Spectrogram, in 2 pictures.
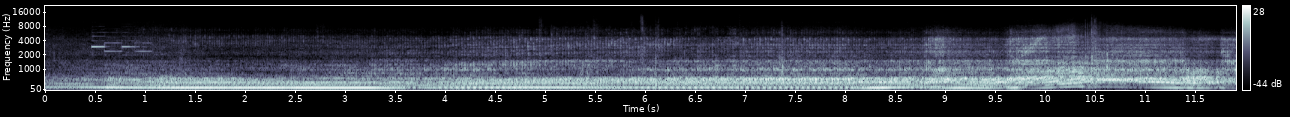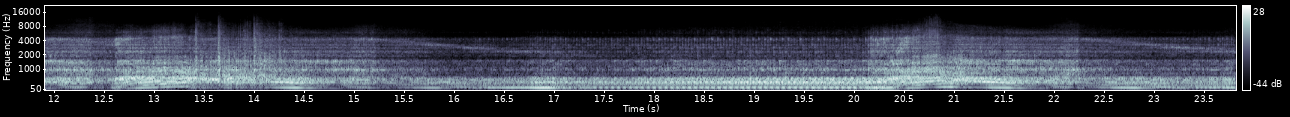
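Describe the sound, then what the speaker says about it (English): Infiniti Q50 Red Sport with a loud aftermarket exhaust starts up and settles into a deep rumbling idle, then several sharp revs rise and fall close to the microphone, with another burst of revving near the end. "do a little startup."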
